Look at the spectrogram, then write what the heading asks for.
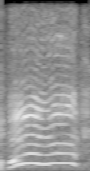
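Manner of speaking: high crying "ah"; mock sobbing wail. Reader mimics herself crying while driving, mock wail. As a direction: imitate breaking down, high wail. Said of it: "why I break out like that".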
